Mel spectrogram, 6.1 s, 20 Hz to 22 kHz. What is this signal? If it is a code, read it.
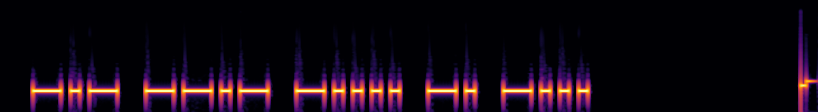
Morse code, heard as a keyed tone, about 17 wpm, 700 Hz. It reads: KQ6NB
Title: USA Callsign DE Callsign - 5 Characters - 17wpm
